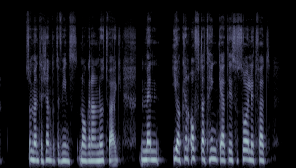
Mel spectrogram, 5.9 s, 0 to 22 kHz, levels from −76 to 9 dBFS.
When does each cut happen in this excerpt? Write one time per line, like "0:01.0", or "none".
0:02.7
